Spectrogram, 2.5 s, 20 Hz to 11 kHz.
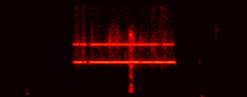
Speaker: See, you hear that beep? Yeah. That means my lead acid batteries are, that's the inverter beeping that it's 11 volts.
